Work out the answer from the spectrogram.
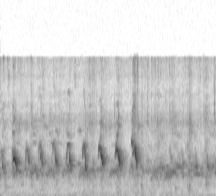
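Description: A bird calling: a quick run of about nine short, high, downward-sliding chirps, three or four a second, growing louder and stopping after about two and a half seconds, with other birds chirping faintly behind.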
